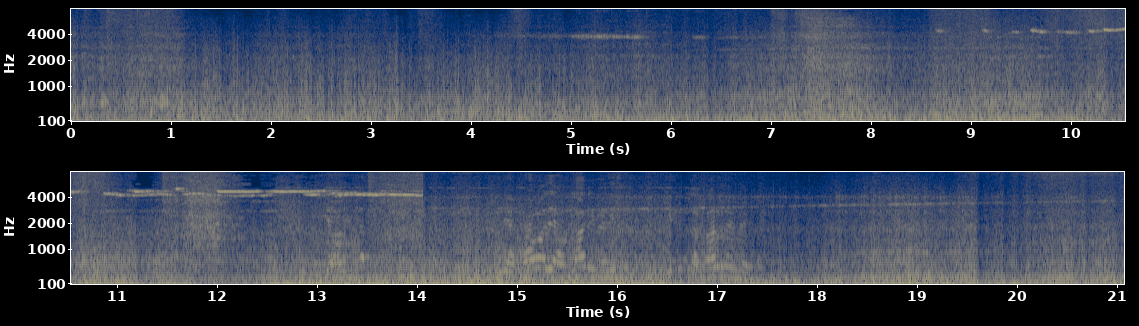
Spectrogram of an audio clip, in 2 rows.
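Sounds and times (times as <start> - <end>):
train coaches rolling: 0.0 - 21.0
brakes squealing: 8.6 - 14.1.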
